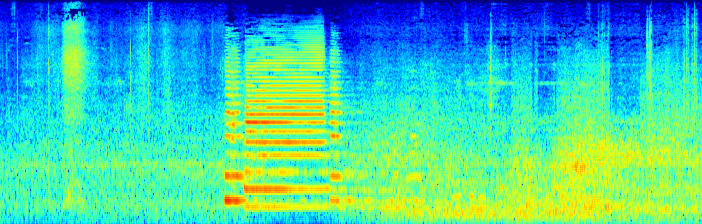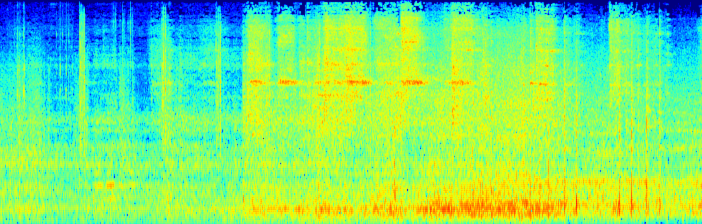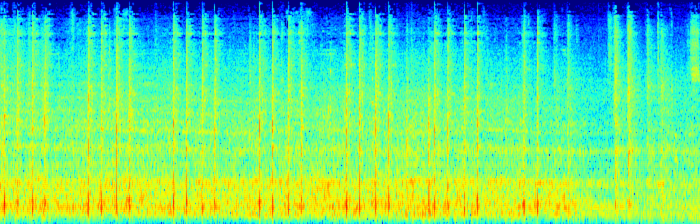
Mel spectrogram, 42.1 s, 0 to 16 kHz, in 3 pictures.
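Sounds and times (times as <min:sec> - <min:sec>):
train wheels clattering over rail joints: 0:16.4 - 0:30.9, 0:31.5 - 0:41.5.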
